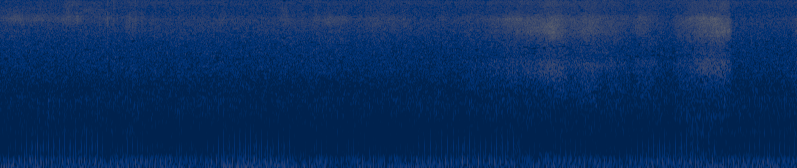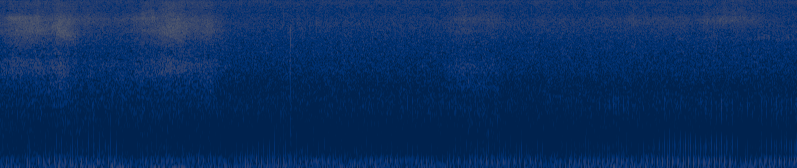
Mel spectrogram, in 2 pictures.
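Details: Cat purring close to the microphone, a steady low rumble pulsing in soft in-and-out cycles, with faint brushing hiss bursts above it.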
